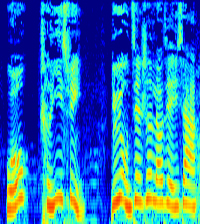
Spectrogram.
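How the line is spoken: Shouting. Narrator (Chinese): 其中一个男子高喊说

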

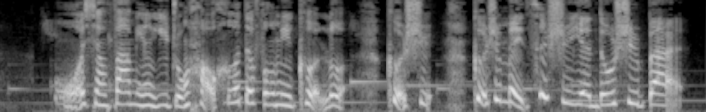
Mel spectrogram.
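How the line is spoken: Crying. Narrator (Chinese): 贝贝一边擦眼睛一边哭着说

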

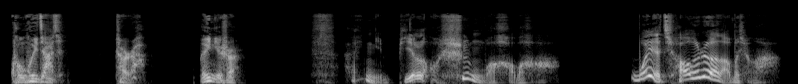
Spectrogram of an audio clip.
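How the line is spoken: Mumbling. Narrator (Chinese): 赵老二嘟嘟囔囔

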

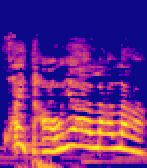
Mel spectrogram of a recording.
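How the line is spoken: Shout. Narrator (Chinese): 阿金大叫

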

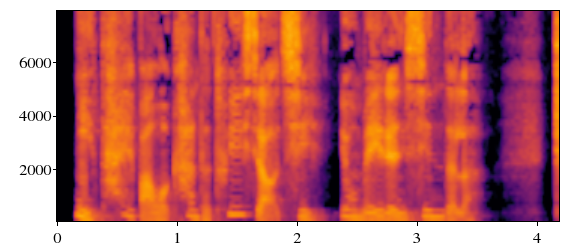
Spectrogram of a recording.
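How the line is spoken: Laughing. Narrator (Chinese): 袭人笑道

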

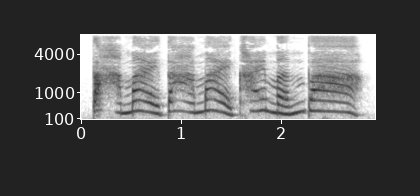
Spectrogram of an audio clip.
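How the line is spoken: Calling out. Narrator (Chinese): 他喊着

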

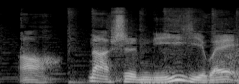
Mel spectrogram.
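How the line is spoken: Fortune-teller, calm and detached. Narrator (Chinese): 算命先生淡淡的说道

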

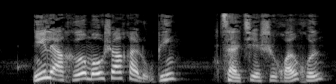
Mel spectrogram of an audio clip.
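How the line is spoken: Stern question. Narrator (Chinese): 张宣华厉声问道

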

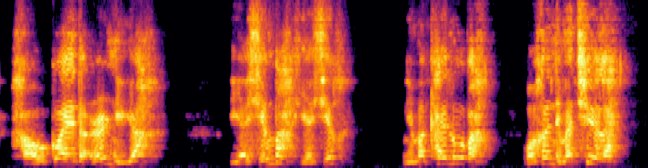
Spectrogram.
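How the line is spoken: Laughing. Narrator (Chinese): 悟空笑着说

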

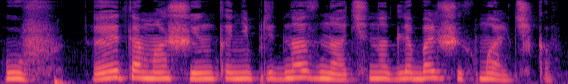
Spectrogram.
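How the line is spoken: Muttering. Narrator (Russian): пробормотал он

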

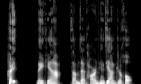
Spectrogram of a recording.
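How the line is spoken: Smiling. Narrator (Chinese): 三秃子仍是笑眯眯的脸向伯庸说

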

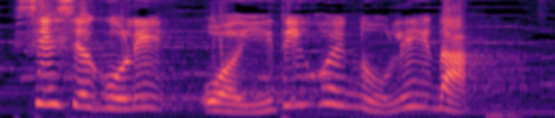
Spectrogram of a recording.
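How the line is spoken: Excited, loud. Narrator (Chinese): 叶儿鼠阿吉激动地大声说

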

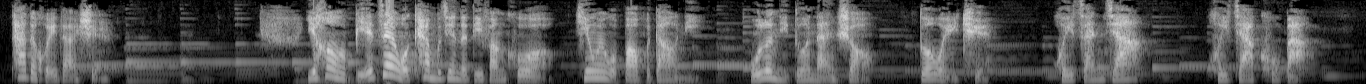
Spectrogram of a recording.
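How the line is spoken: Sighing. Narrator (Chinese): 他老婆叹了一口气说

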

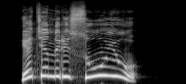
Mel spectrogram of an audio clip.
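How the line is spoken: Grateful shouting from afar. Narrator (Russian): кричал с лестничной площадки благодарный художник

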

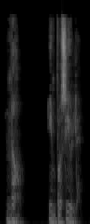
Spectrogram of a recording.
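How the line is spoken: Sigh. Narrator (Spanish): suspira

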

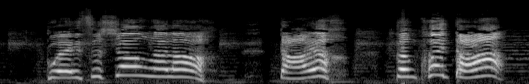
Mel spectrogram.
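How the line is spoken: Shouting at full voice. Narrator (Chinese): 海娃放开嗓子喊起来

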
